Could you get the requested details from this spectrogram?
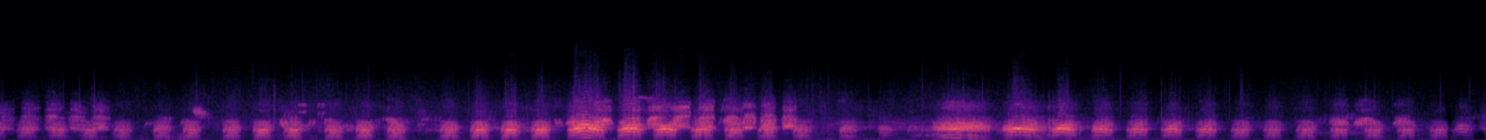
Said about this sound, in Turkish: Her şarta kolayca uyum sağlayan, sevimli mi sevimli, paytak edalarıyla yüzleri gülümseten, hepimizin aşina olduğu ördeği anlatıyoruz.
